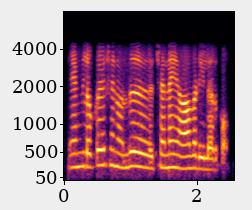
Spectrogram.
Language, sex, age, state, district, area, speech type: Tamil, female, 30-45, Tamil Nadu, Tiruvallur, urban, conversation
